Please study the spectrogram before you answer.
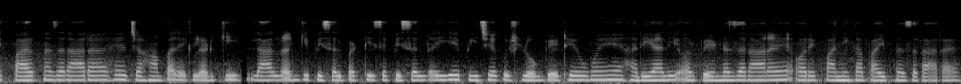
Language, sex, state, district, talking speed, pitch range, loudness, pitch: Hindi, female, Maharashtra, Solapur, 235 wpm, 190-205 Hz, -21 LUFS, 195 Hz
